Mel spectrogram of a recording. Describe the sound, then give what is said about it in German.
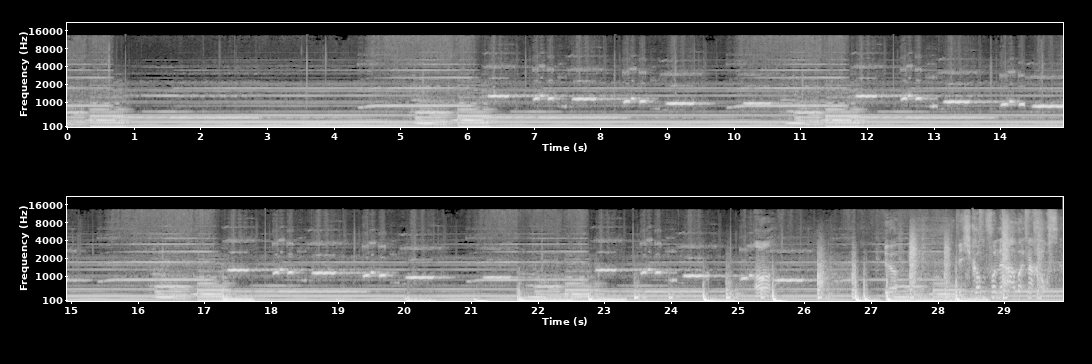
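A boom-bap hip-hop instrumental: a steady, looping low bassline under a high, whistle-like melody, with punchy drum hits that grow busier and louder over the last several seconds. No voices. “auf jeden Fall alle reinziehen, denn es ist ein schönes, geiles, gutes Boom-Bap-Album.”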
